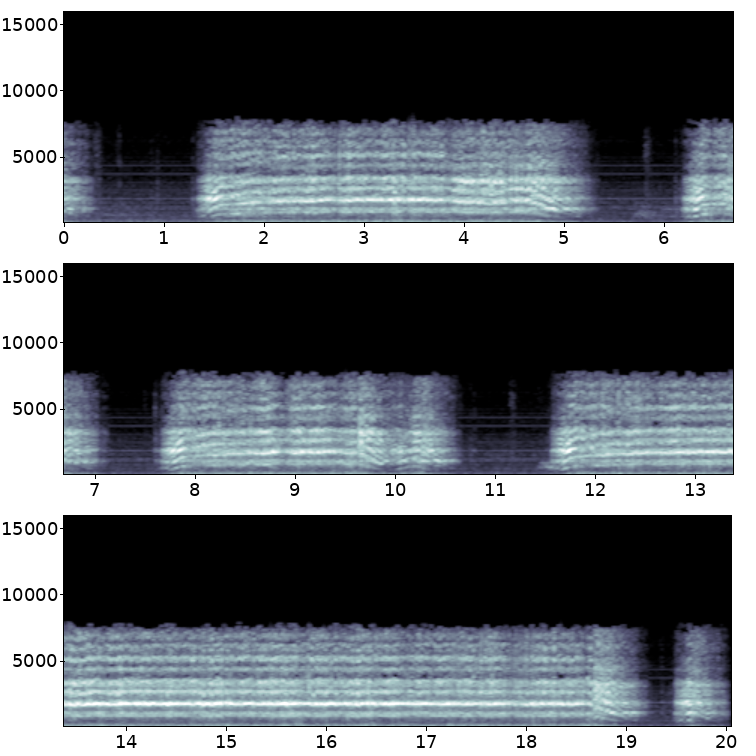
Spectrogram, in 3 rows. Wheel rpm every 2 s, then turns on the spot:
60, 220, 100, 60, 180, 50, 210, 230, 230, 110.
none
